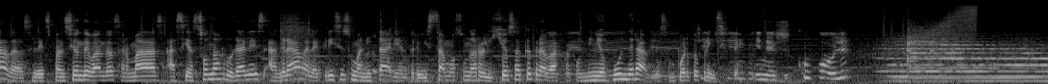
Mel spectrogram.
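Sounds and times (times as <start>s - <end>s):
speech: 0.0s - 9.4s
church bells ringing: 8.8s - 10.4s.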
